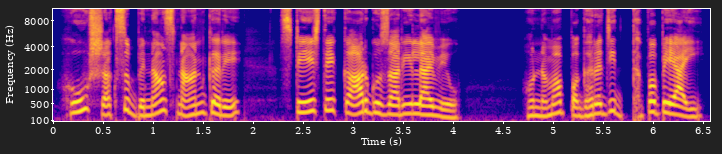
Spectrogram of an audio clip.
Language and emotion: Sindhi, disgusted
